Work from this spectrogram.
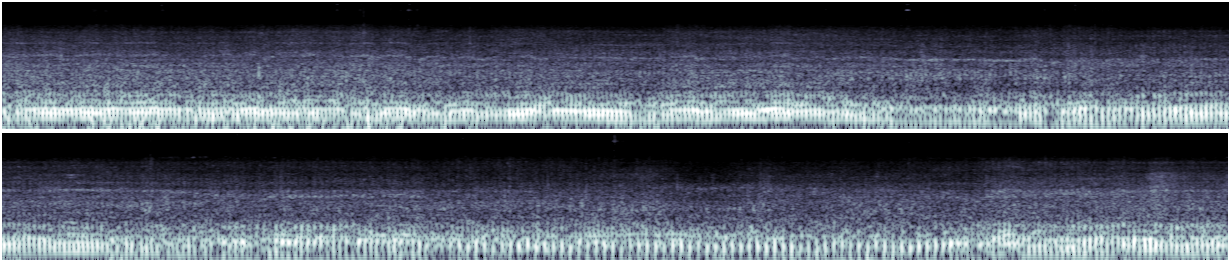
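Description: A motorcycle engine drones steadily and continuously while the bike is ridden off-road between Padum and Singe La in Ladakh. The tone is low and rumbling, with small variations in load on the rough track.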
